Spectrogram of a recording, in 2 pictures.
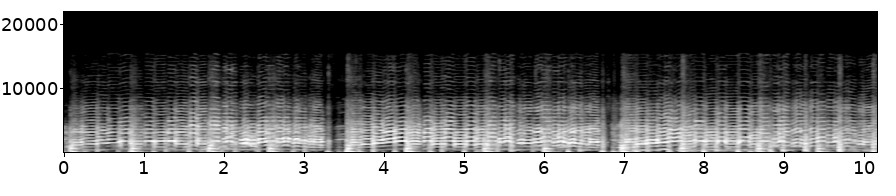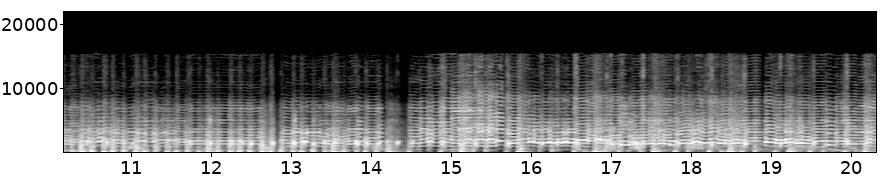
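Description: Moroccan ghaita, a loud double-reed shawm, playing a fast, ornamented melody over hand drums beating a steady rhythm of about two strokes a second.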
